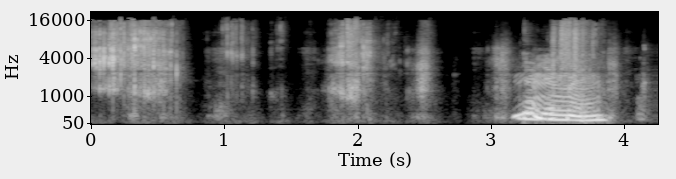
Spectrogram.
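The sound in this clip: Honey butter potato chips crunch in a few crisp bursts of biting and chewing, with short pauses between them, followed by a brief hummed vocal sound.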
